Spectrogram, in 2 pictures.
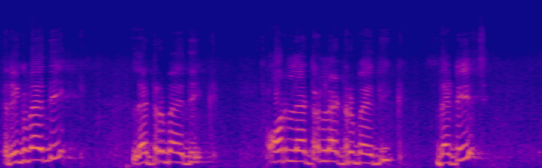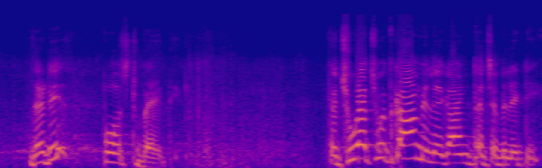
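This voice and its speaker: A middle-aged male history teacher, lecturing in a classroom. His voice sits very high and swings widely in pitch. He drills key terms by repeating them and puts questions to his students.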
